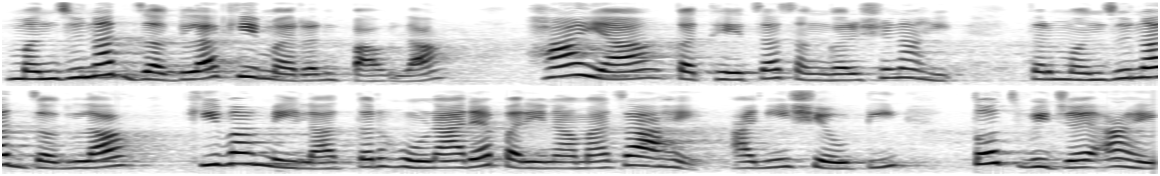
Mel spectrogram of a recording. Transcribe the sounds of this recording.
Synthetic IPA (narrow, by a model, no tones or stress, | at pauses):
mənd͡zunat̪̚d͡zəɡlakiːməɾənpaʋla | hajakət̪ʰet͡sasəŋɡəɾʂəɳaɦi | t̪əɾmənd͡zunat̪̚d͡zəɡlakĩw̃ʋamilat̪əɾɦoɳ̃aɾjapəɾiɽ̃amat͡saːɦeaɽ̃iɕeʋʈiː | t̪ot͡sʋid͡ʑəjaɦe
